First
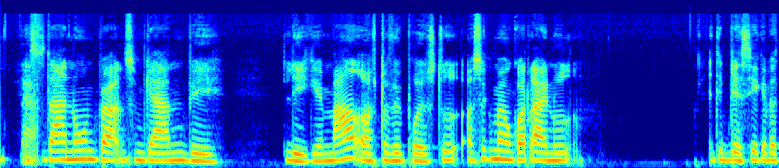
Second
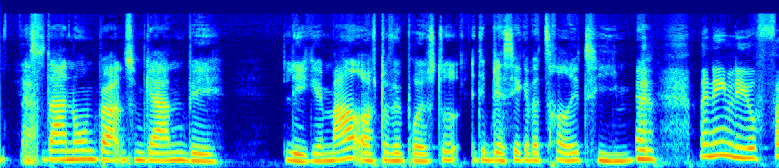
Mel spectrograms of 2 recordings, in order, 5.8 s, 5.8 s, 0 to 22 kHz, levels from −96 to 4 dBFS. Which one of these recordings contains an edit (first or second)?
second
